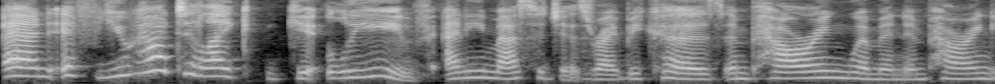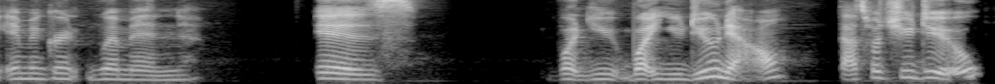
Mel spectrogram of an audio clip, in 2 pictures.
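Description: A woman's voice: mid-range voice, normal speed. Woman interviewer, eager and inquisitive, reacts with surprise. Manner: curious, animated questions with exclamations. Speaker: interview host. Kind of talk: interview conversation.

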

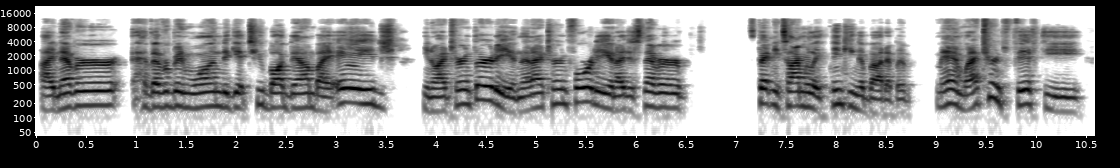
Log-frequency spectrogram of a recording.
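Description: A man in his fifties with a slightly high-pitched voice talks as a podcast guest about his long firefighting career. His delivery is thoughtful and earnest, with small restarts as he gathers his thoughts. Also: moderate pace. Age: 50s. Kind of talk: reflective conversation.

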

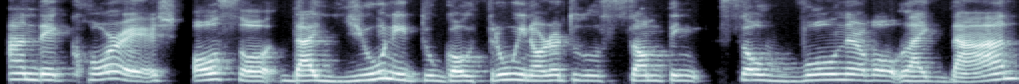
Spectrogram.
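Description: A woman's voice: lowish voice, steady tone, measured pace, hardly any pauses. A woman hosting a podcast interview, an emotional and effusive talker who leans on "like" and shares her own coaching story. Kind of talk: casual interview chat.

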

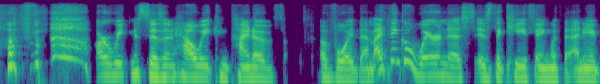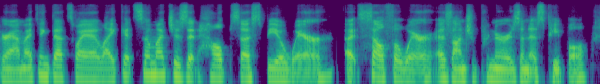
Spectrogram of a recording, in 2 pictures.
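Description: A woman's voice: low-pitched, a bit bright, no room sound, studio quality. A woman hosting a podcast in casual, informal, self-deprecating chat, crammed into a small closet. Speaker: podcast host. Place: small closet in a house basement, on the floor.

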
